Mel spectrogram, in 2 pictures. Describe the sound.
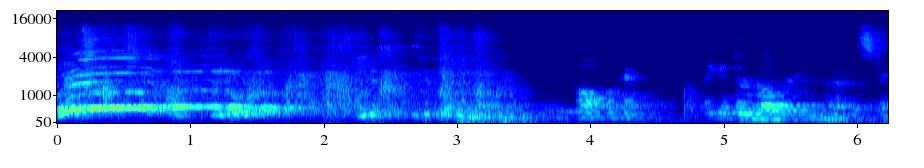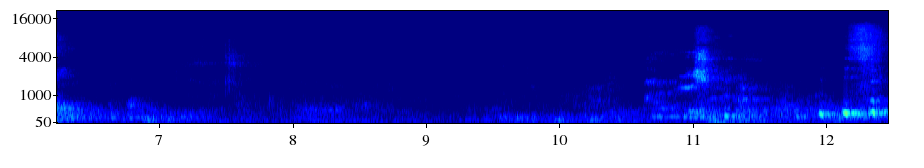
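An audience bursts into loud, dense applause, many hands clapping together for about three seconds before it dies away and a single voice begins talking.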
